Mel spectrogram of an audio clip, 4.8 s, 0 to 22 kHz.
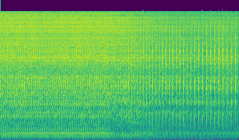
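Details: Suzuki GS500F engine at idle: sharp, regular knock about four times a second, clearly audible over the engine; knock stops above 2,000 rpm, cause unknown.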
